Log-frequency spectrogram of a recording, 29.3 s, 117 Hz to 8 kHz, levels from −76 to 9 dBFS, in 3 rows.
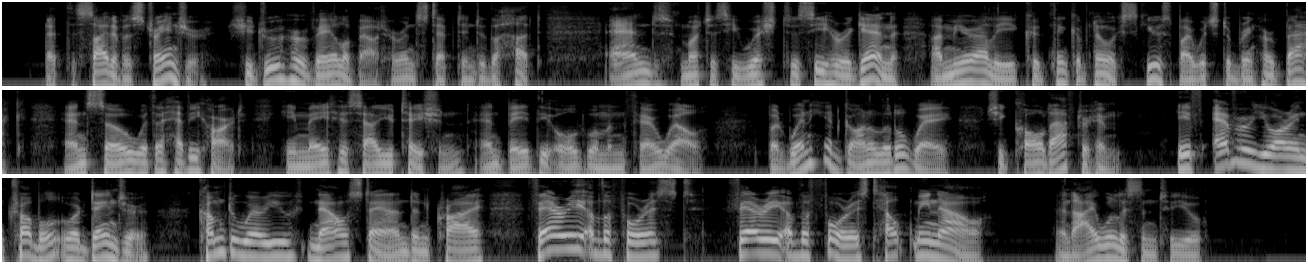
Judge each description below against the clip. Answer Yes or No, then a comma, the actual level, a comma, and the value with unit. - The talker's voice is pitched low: Yes, low, 110 Hz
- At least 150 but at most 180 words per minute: No, fast, 205 wpm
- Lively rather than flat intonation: Yes, wide, 7.3 semitones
